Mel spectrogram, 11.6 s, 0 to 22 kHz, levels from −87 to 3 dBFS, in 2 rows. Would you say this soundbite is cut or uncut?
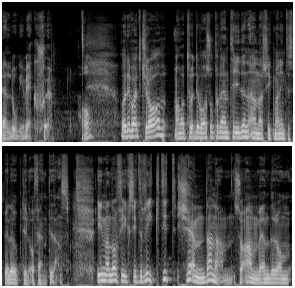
uncut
